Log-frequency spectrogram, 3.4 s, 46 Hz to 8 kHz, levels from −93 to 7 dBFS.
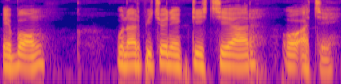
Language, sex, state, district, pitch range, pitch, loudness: Bengali, male, Assam, Hailakandi, 130-150 Hz, 145 Hz, -16 LUFS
